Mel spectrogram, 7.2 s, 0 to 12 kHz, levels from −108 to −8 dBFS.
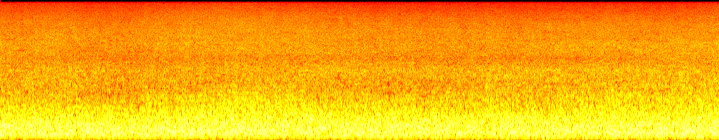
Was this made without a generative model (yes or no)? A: no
